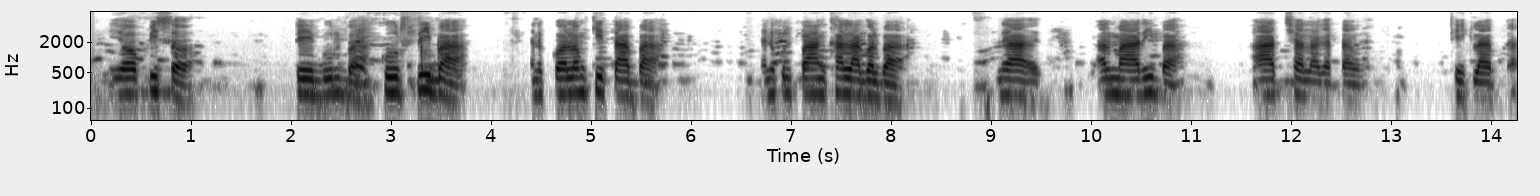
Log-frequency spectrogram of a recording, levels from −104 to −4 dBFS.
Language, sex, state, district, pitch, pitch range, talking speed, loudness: Bhojpuri, female, Bihar, Gopalganj, 200 Hz, 185-265 Hz, 95 wpm, -16 LUFS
